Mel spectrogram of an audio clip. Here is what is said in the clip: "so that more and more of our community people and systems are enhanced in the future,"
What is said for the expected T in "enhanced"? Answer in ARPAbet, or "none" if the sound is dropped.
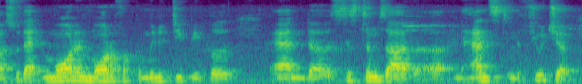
T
